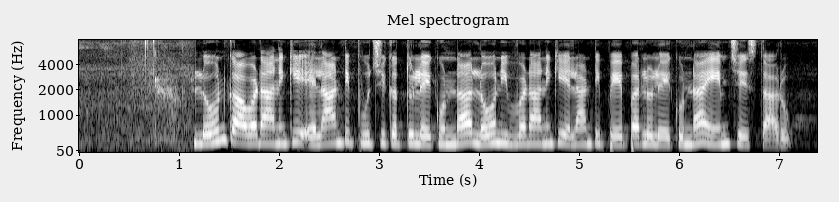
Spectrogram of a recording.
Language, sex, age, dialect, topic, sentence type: Telugu, female, 31-35, Telangana, banking, question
